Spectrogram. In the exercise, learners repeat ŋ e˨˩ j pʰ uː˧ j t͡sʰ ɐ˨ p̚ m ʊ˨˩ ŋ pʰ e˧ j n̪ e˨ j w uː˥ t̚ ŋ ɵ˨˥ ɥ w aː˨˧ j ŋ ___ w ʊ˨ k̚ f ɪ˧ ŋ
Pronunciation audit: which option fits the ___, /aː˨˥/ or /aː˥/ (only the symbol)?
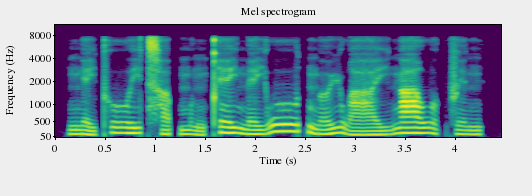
aː˥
